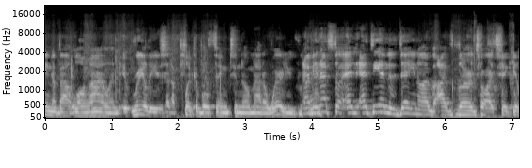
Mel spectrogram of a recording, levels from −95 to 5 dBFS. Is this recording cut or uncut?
cut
